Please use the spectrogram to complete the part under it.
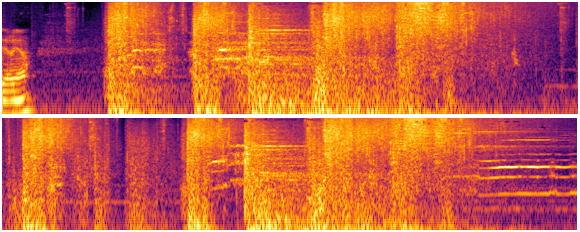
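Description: Swords clash and slash in a fierce fight.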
